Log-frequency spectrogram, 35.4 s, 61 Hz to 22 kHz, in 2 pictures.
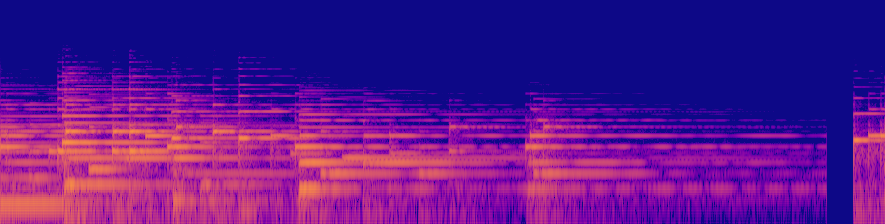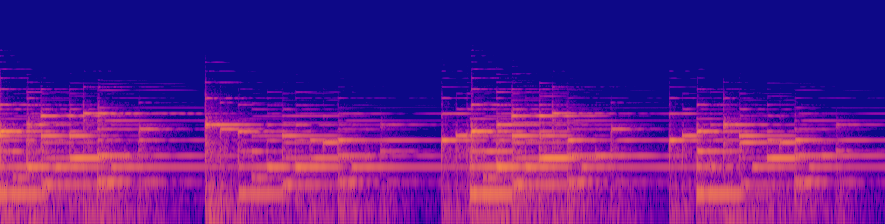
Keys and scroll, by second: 1.4 b, 17.6 scroll, 21.0 scroll, 22.5 b.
